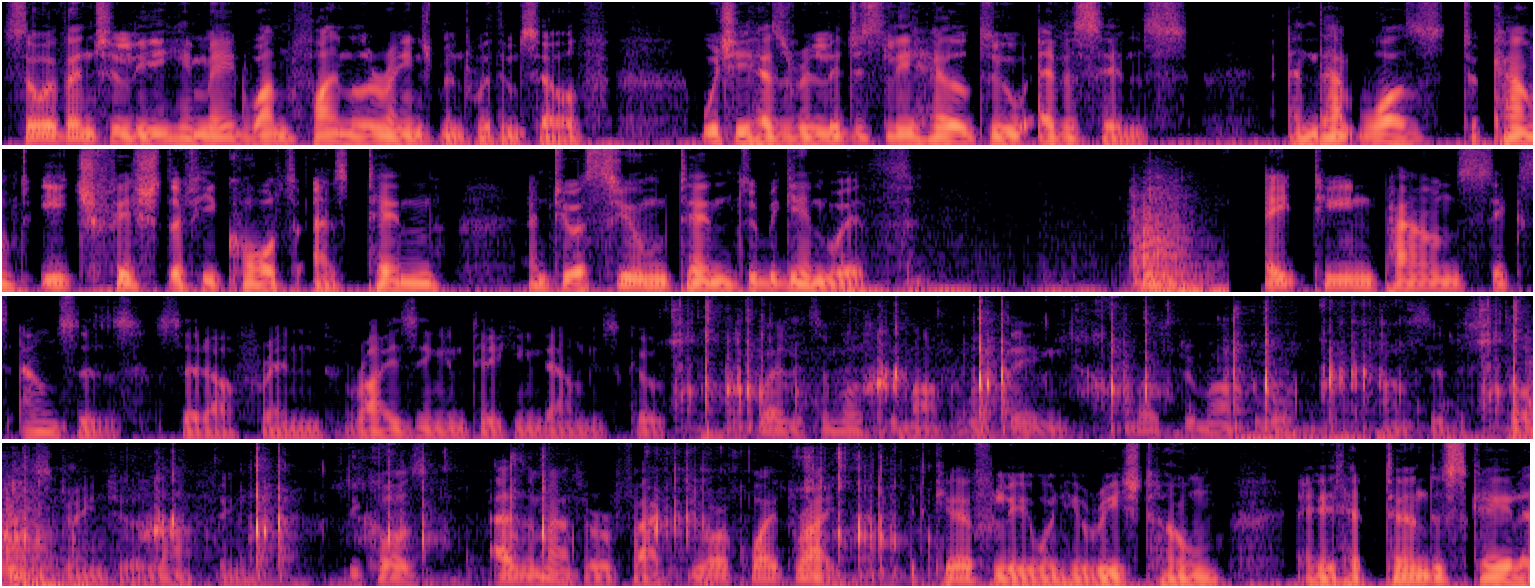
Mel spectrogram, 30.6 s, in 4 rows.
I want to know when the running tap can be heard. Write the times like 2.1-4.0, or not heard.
not heard.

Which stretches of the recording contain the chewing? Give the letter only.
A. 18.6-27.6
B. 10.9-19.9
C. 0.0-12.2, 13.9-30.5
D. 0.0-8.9
A.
